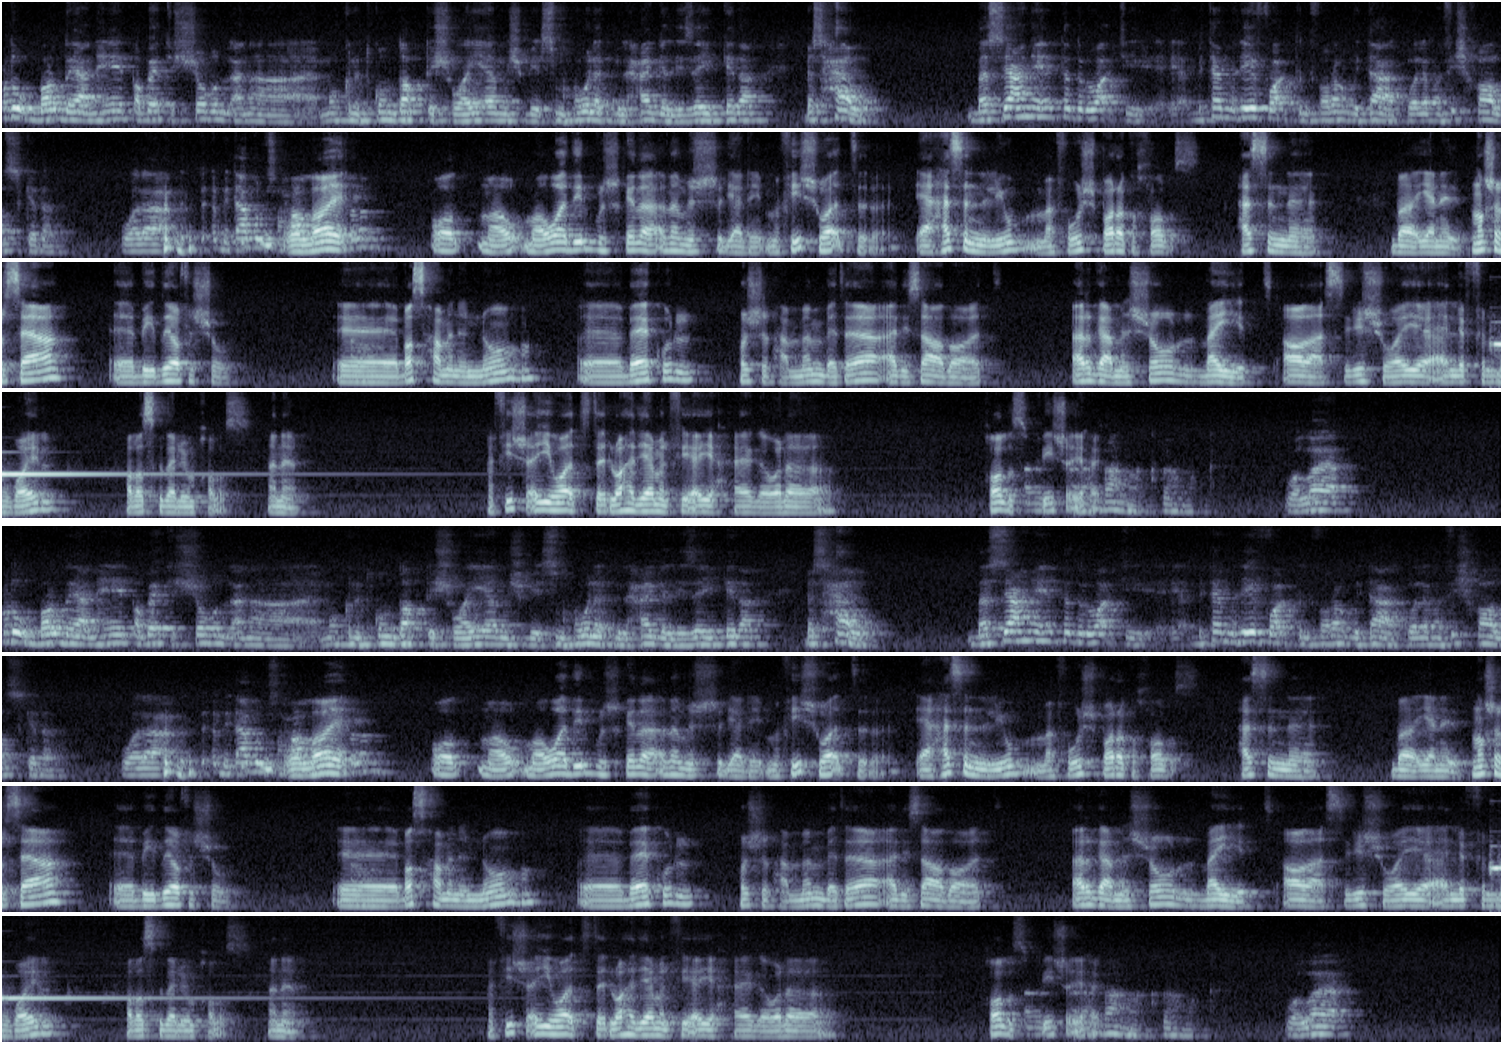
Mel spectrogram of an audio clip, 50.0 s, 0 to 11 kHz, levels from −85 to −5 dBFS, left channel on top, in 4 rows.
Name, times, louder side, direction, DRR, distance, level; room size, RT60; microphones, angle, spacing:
voice 1, 0.0-6.3 6.7-7.2 8.0-12.9 13.5-15.6 27.9-28.2 46.0-47.4 48.2-48.6, left 1 dB, 75° left, 3 dB, 3.7 m, -32 dB
voice 2, 14.6-15.4 16.1-22.4 22.8-23.4 24.1-25.5 25.9-26.9 27.8-29.4 29.8-30.8 31.1-33.2 33.9-35.4 35.7-37.9 38.5-39.4 39.7-39.9 41.6-44.4 45.7-46.7, left 2 dB, 40° left, 13 dB, 1.0 m, -26 dB
sound 1, 37.4-39.5, left 6 dB, 15° right, 6.9 m, -27 dB
19.5 x 12.5 x 4.0 m, 0.40 s
head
